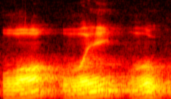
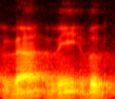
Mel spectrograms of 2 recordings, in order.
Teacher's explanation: Kalau lo lebih tebal, kalau za enteng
